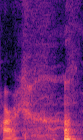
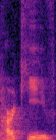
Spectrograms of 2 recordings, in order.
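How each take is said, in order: First: The name ends with an 'ov' sound. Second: The name ends with an 'eev' sound. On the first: This is the Russian form of the city name. "That's a Russian way of saying the city" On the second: This is the local Ukrainian form of the city name. "Or they'd say Kharkiv"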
